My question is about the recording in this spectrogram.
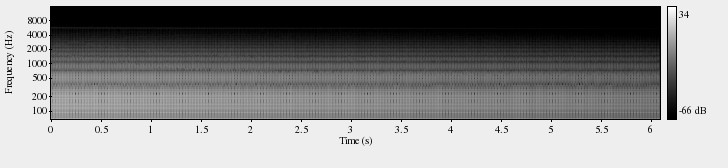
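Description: Electronic music: a sustained synthesizer chord of many steady tones, fading slowly away.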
